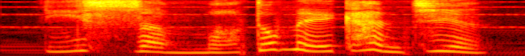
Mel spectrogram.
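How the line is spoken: Whispered in ear. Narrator (Chinese): 莫伊在大汉耳边轻声说

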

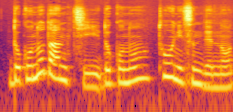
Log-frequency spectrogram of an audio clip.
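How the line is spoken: Plain question. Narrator (Japanese): って聞いたら

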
